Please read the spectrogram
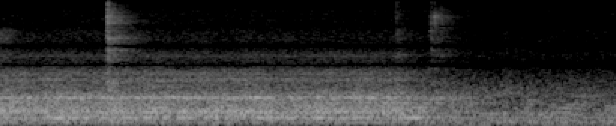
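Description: Small water-circulating pump of a Zonecheck sprinkler flow-switch test unit running with a faint steady hum, quietening near the end.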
